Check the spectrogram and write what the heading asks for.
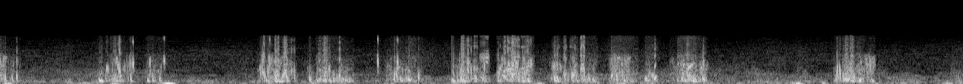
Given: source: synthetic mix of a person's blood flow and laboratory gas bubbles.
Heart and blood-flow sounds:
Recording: Doppler ultrasound of blood flow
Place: subclavian vein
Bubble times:
0.00-0.21 s: bubbles
0.96-1.38 s: bubbles
1.44-1.68 s: bubbles
2.56-2.98 s: bubbles
3.06-3.56 s: bubbles
3.74-4.25 s: bubbles
4.52-4.92 s: bubbles
4.96-5.36 s: bubbles
5.48-5.99 s: bubbles
6.08-6.39 s: bubbles
6.43-6.61 s: bubbles
6.70-7.09 s: bubbles
8.32-8.77 s: bubbles
From the record:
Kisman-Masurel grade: 333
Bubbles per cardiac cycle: rolling drumbeat, 9 or more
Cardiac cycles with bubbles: 50 to 99%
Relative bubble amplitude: loud (0.450 to 0.775)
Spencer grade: 3 (all of the cardiac periods contain showers or single bubble signals, but not dominating or overriding the cardiac motion signals)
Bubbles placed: anywhere in the cardiac cycle

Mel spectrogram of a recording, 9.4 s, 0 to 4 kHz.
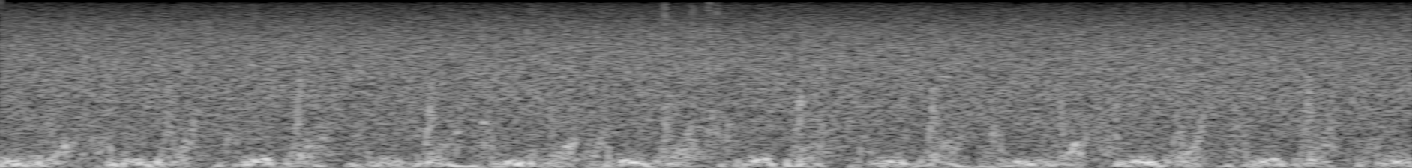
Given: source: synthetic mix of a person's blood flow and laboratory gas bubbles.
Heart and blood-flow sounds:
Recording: Doppler ultrasound of blood flow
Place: precordium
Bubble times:
3.51-3.62 s: bubbles
4.41-4.46 s: bubbles
4.59-4.81 s: bubbles
From the record:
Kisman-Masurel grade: 122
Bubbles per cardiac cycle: 1 to 2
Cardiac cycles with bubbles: 10 to 50%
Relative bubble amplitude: moderate (0.250 to 0.450)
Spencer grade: 2 (many but less than half of the cardiac periods contain bubble signals, singularly or in groups)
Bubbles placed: anywhere in the cardiac cycle

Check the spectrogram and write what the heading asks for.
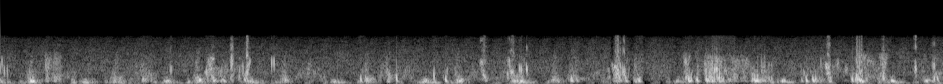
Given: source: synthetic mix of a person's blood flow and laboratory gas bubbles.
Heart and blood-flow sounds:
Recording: Doppler ultrasound of blood flow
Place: precordium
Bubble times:
0.00-0.10 s: bubbles
0.44-0.62 s: bubbles
1.40-1.54 s: bubbles
1.69-1.74 s: bubbles
2.04-2.28 s: bubbles
2.35-2.53 s: bubbles
2.68-2.78 s: bubbles
3.57-3.71 s: bubbles
3.85-4.01 s: bubbles
4.32-4.38 s: bubbles
4.42-4.51 s: bubbles
4.79-4.91 s: bubbles
5.04-5.31 s: bubbles
5.68-5.82 s: bubbles
6.06-6.45 s: bubbles
6.82-7.75 s: bubbles
7.99-8.89 s: bubbles
9.12-9.20 s: bubbles
9.30-9.43 s: bubbles
From the record:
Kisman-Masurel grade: 243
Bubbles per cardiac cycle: several, 3 to 8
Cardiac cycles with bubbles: 100%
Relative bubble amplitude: loud (0.450 to 0.775)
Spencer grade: 3 (all of the cardiac periods contain showers or single bubble signals, but not dominating or overriding the cardiac motion signals)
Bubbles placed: only in the low amplitude regions of the cardiac cycle

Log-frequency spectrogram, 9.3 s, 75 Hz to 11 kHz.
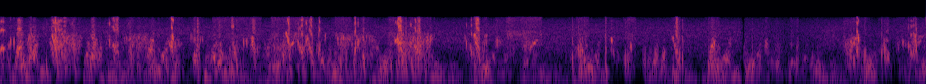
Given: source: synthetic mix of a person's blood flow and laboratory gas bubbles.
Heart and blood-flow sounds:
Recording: Doppler ultrasound of blood flow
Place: precordium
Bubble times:
0.00-0.21 s: bubbles
0.25-0.37 s: bubbles
0.44-0.84 s: bubbles
1.04-1.50 s: bubbles
1.67-1.86 s: bubbles
1.89-2.05 s: bubbles
2.12-2.62 s: bubbles
2.71-3.27 s: bubbles
3.29-3.80 s: bubbles
3.87-4.36 s: bubbles
4.63-4.91 s: bubbles
4.95-5.43 s: bubbles
5.69-5.90 s: bubbles
6.04-6.37 s: bubbles
6.42-6.52 s: bubbles
6.70-6.86 s: bubbles
7.05-7.19 s: bubbles
7.54-8.00 s: bubbles
8.42-8.71 s: bubbles
8.79-9.26 s: bubbles
From the record:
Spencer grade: 3 (all of the cardiac periods contain showers or single bubble signals, but not dominating or overriding the cardiac motion signals)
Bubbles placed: anywhere in the cardiac cycle

